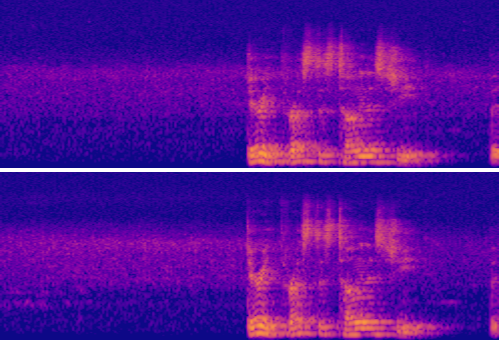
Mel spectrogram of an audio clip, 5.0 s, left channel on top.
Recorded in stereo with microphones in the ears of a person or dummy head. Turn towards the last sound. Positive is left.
turn(degrees=-10)  # may be behind; listen again after turning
